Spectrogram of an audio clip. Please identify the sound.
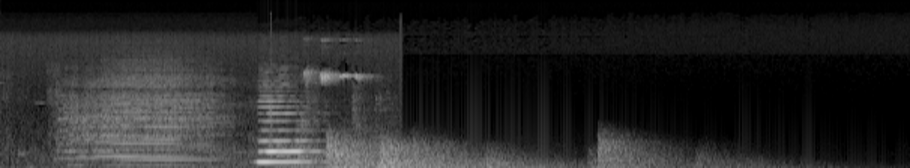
Sub Sul FONDO
Submarine touching bottom of the ocean. Something slow heavy and metallic sit in its final position, creaks, metal stress, muffled sound.
bottom, metallic, muffled, ocean-heavy, touching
